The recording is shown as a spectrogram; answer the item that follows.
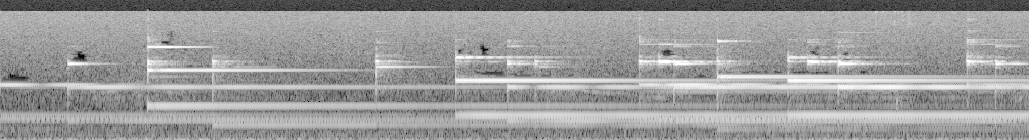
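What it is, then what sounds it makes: Bamboo Koshi wind chime. A hollow bamboo Koshi wind chime with a wooden clapper, held by its cord and swung, rings out a series of clear, overlapping tones. The sustained notes hang and blend over a low, steady background hum, with bright, high partials sparkling above.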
